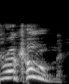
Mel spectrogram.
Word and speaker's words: Rasslor: Oh, you better be running, brother, because the name is Raccoon, and it rhymes with doom.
